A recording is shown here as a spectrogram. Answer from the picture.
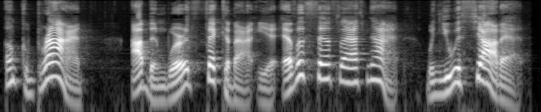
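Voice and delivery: butter up the uncle; fawning. A narrator's reading. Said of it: "in a more fawning tone".

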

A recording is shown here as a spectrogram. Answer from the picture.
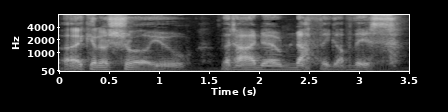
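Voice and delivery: low, hushed aristocratic composure; frightfully calm. A narrator's reading. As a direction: stay icily calm, very soft and low. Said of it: "He was frightfully calm".

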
